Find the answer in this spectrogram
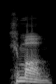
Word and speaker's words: Hmong: Don't pronounce the H, just Hmong?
